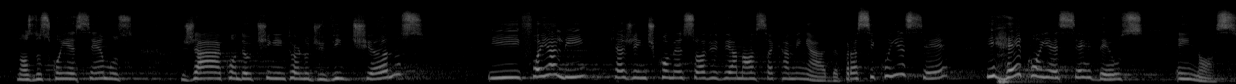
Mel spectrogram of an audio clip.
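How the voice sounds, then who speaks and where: With audible room echo around her, a woman speaks at a fairly slow pace in a high pitch, her intonation lively. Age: 30s. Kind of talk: sermon.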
